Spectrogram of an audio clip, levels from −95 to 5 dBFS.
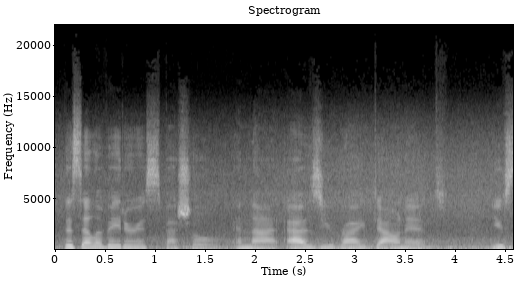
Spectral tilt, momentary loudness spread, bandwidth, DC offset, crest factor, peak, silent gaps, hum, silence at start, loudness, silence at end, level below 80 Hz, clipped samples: -3.5 dB/octave; 10 LU; 15 kHz; under 0.1%; 18 dB; -2 dBFS; none; none; 0 s; -21 LUFS; 0 s; -58 dBFS; under 0.1%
